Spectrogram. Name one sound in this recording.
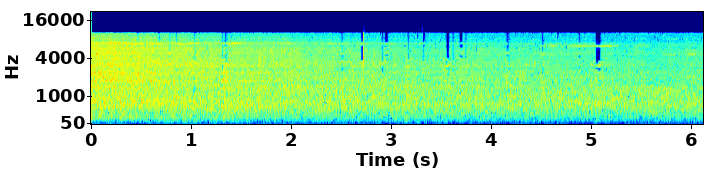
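A subway train rumbles away down the tracks, its roar slowly fading.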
